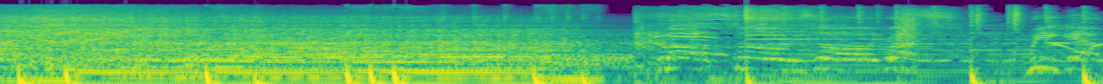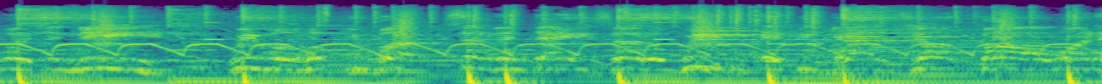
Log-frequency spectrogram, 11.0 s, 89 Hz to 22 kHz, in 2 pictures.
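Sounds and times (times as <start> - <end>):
bass-heavy music with steady beat: 0.0 - 11.0
drag race cars accelerating: 0.0 - 11.0.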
